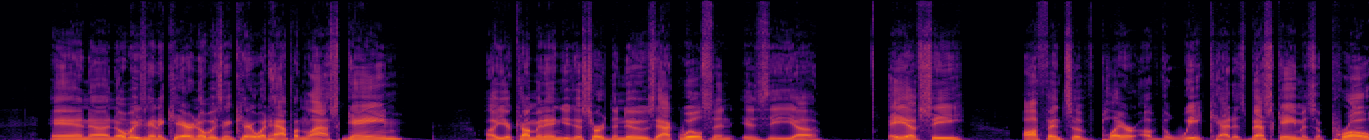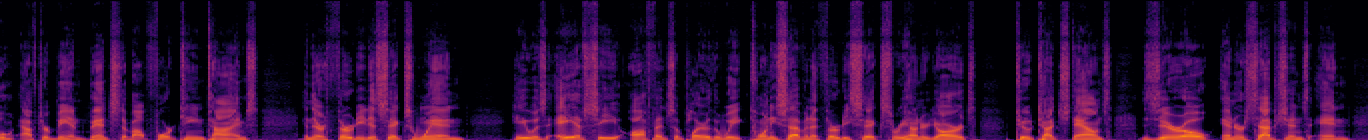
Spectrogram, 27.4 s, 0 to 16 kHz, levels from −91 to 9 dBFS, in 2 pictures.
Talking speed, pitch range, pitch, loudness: 150 wpm, 120-145 Hz, 135 Hz, -28 LUFS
